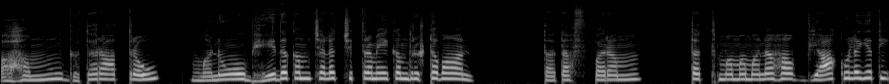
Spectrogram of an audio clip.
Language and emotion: Sanskrit, fearful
